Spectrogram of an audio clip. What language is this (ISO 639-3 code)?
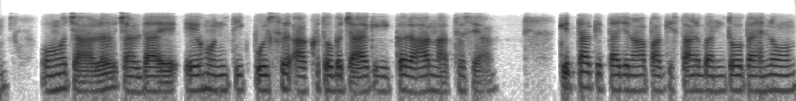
pan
